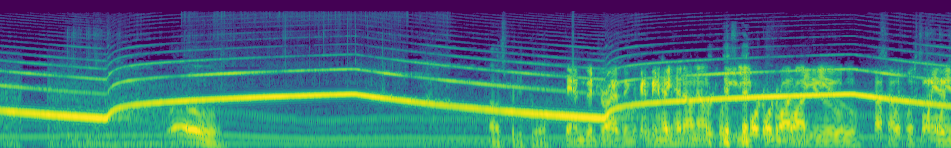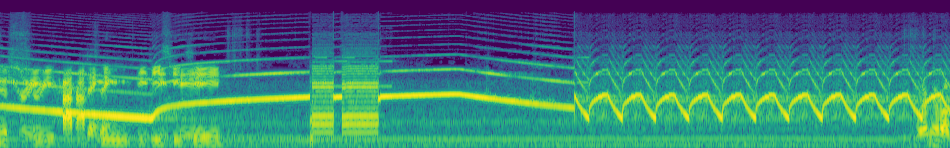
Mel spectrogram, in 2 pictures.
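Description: A police siren wails, then switches to a fast yelp.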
